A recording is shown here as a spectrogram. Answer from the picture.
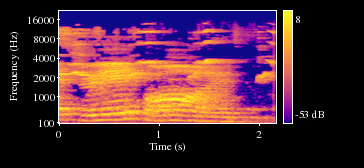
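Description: A man's voice chanting a children's classroom song in drawn-out, sing-song notes.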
